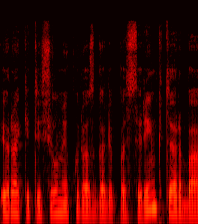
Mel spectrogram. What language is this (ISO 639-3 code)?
lit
